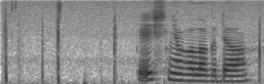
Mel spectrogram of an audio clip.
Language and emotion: Russian, neutral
